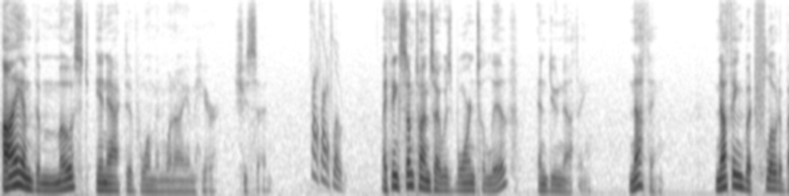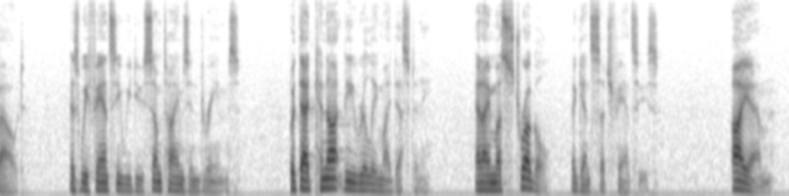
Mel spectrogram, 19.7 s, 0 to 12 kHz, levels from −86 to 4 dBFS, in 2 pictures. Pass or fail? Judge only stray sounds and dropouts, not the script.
fail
